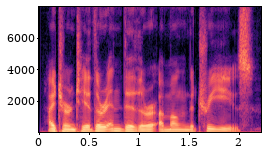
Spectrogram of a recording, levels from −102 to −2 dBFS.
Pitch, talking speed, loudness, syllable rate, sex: 105 Hz, 215 wpm, -16 LUFS, 5.9 syllables/s, male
